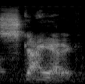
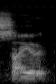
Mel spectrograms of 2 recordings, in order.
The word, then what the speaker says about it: sciatic: talk about sciatic pain some people call it sky attic but it's sciatic pain it's spelled with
